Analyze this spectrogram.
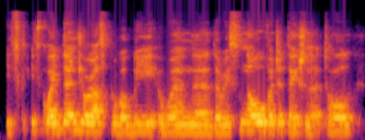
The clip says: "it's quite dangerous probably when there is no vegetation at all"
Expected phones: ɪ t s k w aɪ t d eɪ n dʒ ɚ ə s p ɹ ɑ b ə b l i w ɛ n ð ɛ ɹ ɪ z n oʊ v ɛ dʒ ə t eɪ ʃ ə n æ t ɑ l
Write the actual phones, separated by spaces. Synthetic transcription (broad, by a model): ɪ t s k w aɪ t d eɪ n dʒ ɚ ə s p ɹ ɑ b ə b l i w ɛ n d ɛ ɹ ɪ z n oʊ v ɛ dʒ ə t eɪ ʃ ə n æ t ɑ l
